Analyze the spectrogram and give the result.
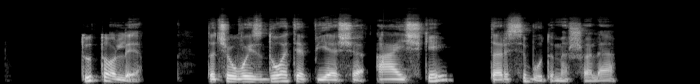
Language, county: Lithuanian, Kaunas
